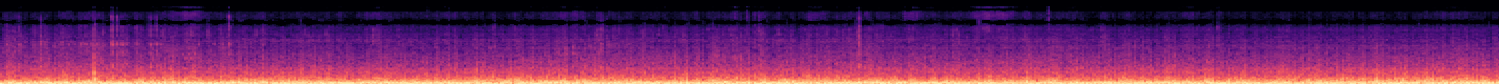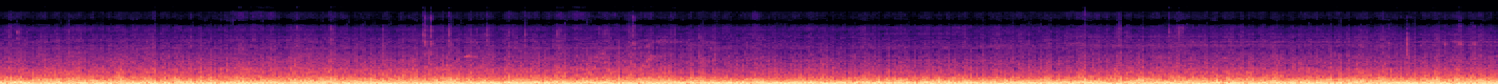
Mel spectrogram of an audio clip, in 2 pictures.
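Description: Wind buffets loudly at an open car window.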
